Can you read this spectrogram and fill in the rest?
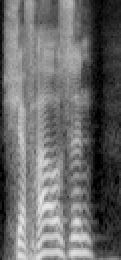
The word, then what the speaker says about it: Schaffhausen: And the World Men's Championships will get underway on Saturday in Schaffhausen. Did I say that right? – Sure. Schaffhausen, I think. – Yeah, Schaffhausen. – Schaffhausen. But you have to get the accent on the right syllable. Schaffhausen, Switzerland.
